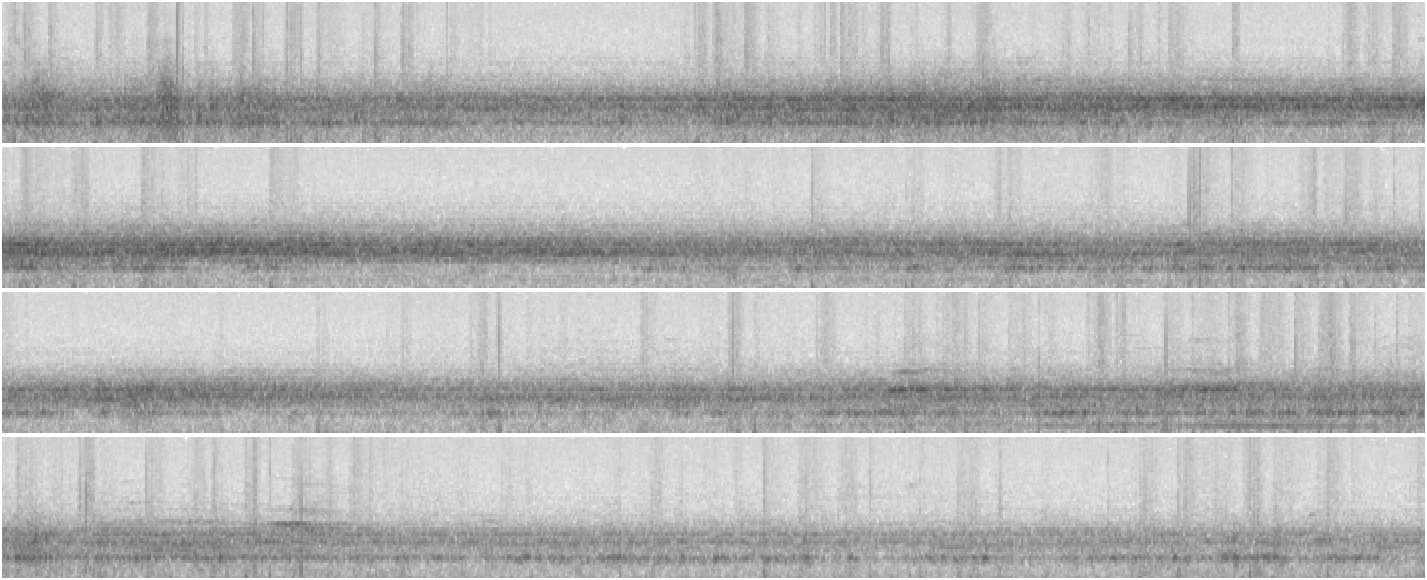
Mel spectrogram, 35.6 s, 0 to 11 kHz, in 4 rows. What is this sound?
Denver Sculpture Lao Tsu
Contact mic recording of steel sculpture “Lao Tzu” by Mark diSuvero 1994, outside the Denver Art Museum. Recorded February 20, 2011 using a Sony PCM-D50 recorder with Schertler DYN-E-SET wired mic; mic on one of the main legs.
